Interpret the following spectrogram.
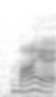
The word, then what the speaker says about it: Maya: Maya rhymes with Zaya.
